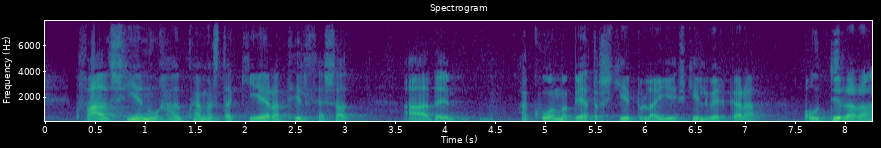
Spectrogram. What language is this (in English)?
Icelandic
